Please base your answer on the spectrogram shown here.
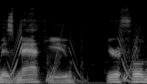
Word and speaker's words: Matthew: Do you think it's weird that Matthew has 2 T's in it? Nah, it's fine. I was thinking about that. I'm like, oh, that's weird. You don't like pronounce that other T at all. It's just Matthew.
